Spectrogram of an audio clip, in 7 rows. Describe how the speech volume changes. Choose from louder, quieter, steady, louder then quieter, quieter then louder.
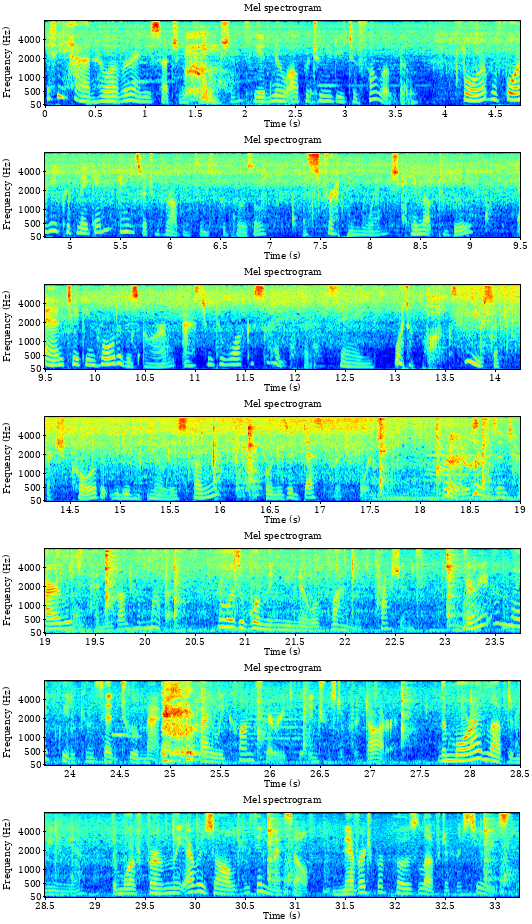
steady.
